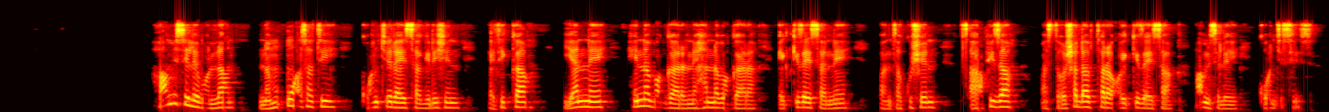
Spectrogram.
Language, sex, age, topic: Gamo, female, 18-24, agriculture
